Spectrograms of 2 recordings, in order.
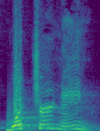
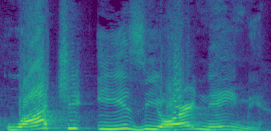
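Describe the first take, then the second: First: The words are contracted and run together. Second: Each word is said separately and mechanically. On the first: The speaker calls it right. "Maneira mais clássica de você ouvir" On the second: The speaker calls it wrong. "quadradão assim, garanto pra você que você não vai ouvir assim na prática"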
